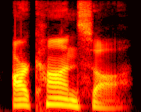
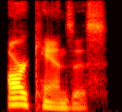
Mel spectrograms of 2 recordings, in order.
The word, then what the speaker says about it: Arkansas: And because French has that quirky rule where the final S is silent, the correct pronunciation became Aransaw.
